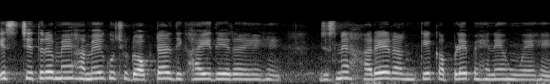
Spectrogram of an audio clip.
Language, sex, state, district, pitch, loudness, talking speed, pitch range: Hindi, female, Bihar, Patna, 250 Hz, -17 LUFS, 195 wpm, 235-275 Hz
